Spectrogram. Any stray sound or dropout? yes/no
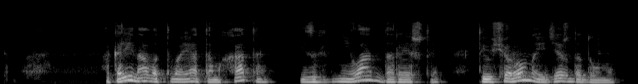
no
